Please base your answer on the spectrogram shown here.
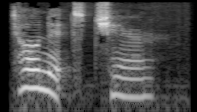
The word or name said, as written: thonet chair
